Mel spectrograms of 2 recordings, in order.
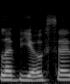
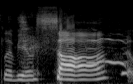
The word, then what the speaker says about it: Leviosa: reminds me of Harry Potter, and it's Le- it's not Leviosa, it's Leviosa.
